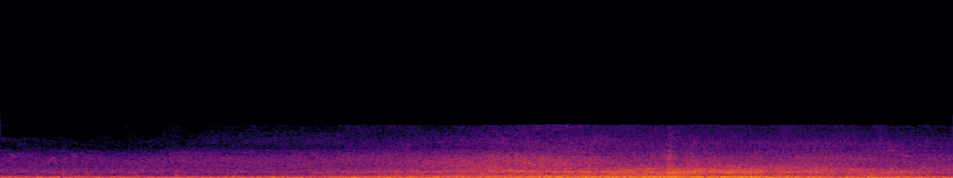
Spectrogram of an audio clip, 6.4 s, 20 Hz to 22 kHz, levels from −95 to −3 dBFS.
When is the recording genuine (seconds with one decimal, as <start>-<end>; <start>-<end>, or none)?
0.0-2.3; 2.8-4.1; 5.9-6.4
